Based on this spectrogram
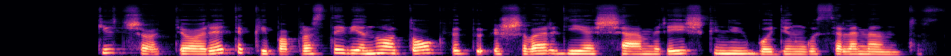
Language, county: Lithuanian, Šiauliai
